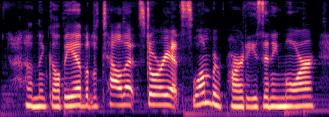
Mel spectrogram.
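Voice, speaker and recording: A woman's voice: fairly high pitch, steady tone, fast, faint music behind, close to an everyday voice. Woman doing a prim, bookish unicorn mare. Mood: earnest. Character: bookish unicorn mare, earnest and a bit stiff.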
